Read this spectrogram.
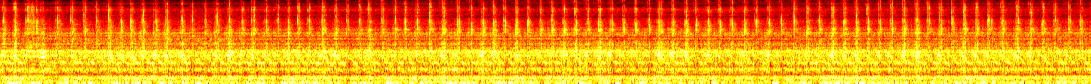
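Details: Paramotor two-stroke engine after new carburetor membranes fitted: buzzy uneven idle with ragged stuttering beat at low revs, tends to die; owner suspects carb needs adjusting; cause unconfirmed.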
